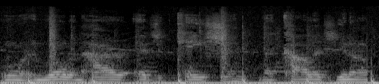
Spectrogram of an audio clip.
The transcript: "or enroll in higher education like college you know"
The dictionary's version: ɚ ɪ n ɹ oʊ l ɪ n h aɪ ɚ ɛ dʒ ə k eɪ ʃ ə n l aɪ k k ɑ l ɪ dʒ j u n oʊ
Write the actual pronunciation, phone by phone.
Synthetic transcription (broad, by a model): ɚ ɪ n ɹ oʊ l ɪ n h aɪ ɚ ɛ dʒ ə k eɪ ʃ ə n n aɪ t k ɑ l ɪ dʒ j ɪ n oʊ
